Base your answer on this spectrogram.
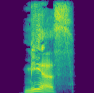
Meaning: genitive singular of Meer
- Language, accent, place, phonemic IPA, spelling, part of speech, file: German, Germany, Berlin, /meːɐ̯s/, Meers, noun, De-Meers.ogg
